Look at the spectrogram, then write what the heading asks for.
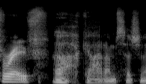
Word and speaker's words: Ralph: We've got Ralph Fiennes back as M. Or Rafe. Is it Rafe? It's Rafe.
